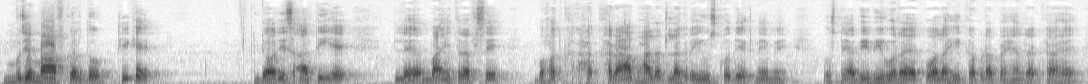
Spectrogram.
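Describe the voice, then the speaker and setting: A man's voice: medium pitch, monotone, unhurried, dark tone. A man teaching a class, reading a play aloud and acting out the characters' lines, switching between English and Hindi.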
